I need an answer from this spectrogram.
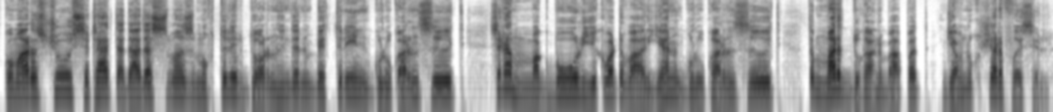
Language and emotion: Kashmiri, neutral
